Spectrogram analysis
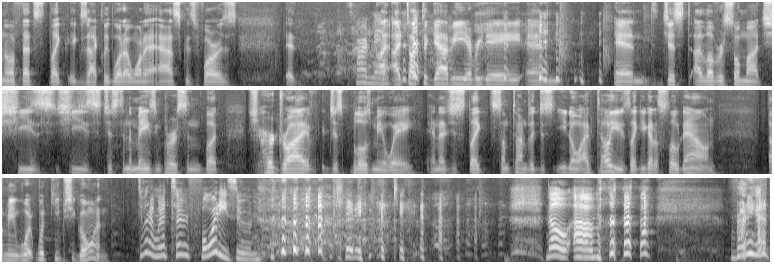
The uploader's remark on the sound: During a very intimate and sincere conversation at the 6th installment of our live series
